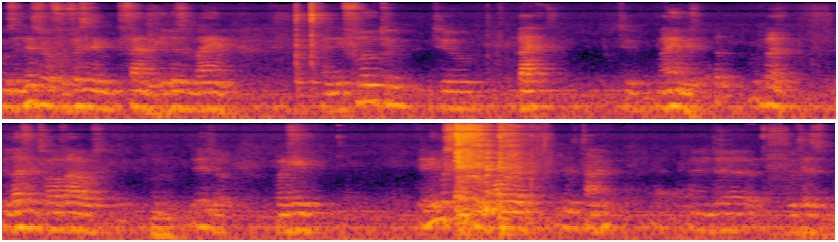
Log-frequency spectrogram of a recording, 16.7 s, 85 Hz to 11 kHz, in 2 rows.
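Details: Adult male with permanent aphasia about 11 years after a stroke, with auditory comprehension his worst difficulty and trouble getting to the point when talking; aphasia.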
